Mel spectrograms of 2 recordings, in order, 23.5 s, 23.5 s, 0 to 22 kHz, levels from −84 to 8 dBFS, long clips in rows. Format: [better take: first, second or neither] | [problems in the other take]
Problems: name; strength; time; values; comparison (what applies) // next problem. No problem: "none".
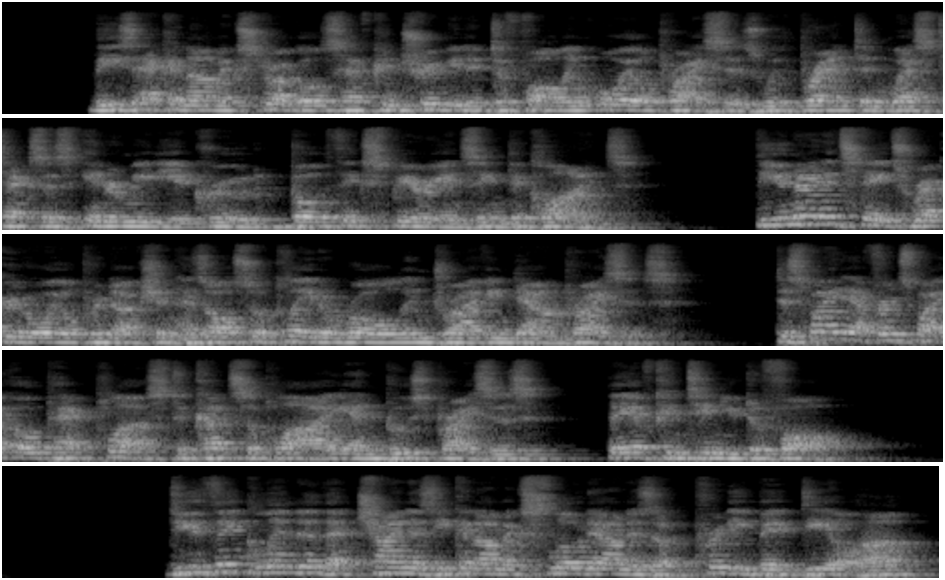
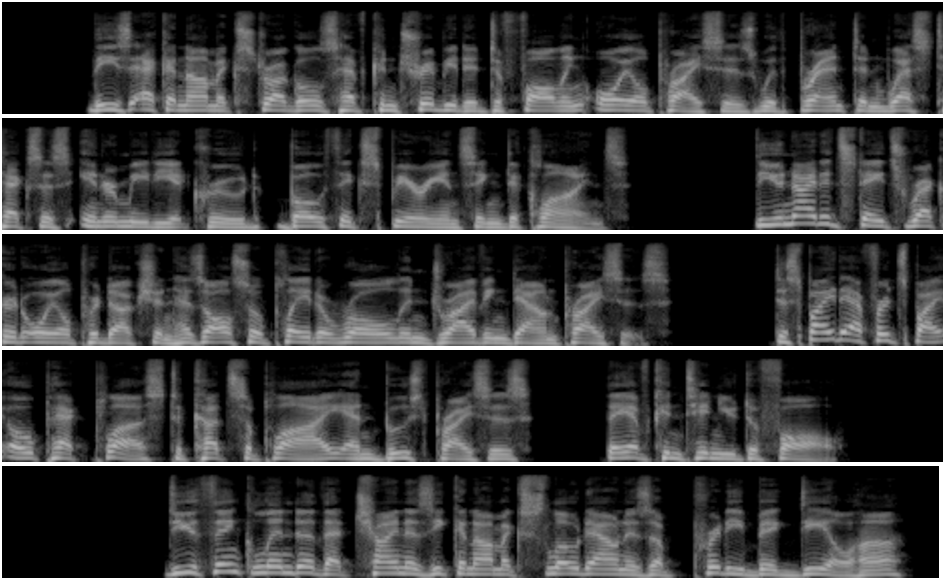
second | off-mic speech; far // room echo; slight; dies away in 0.4 s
